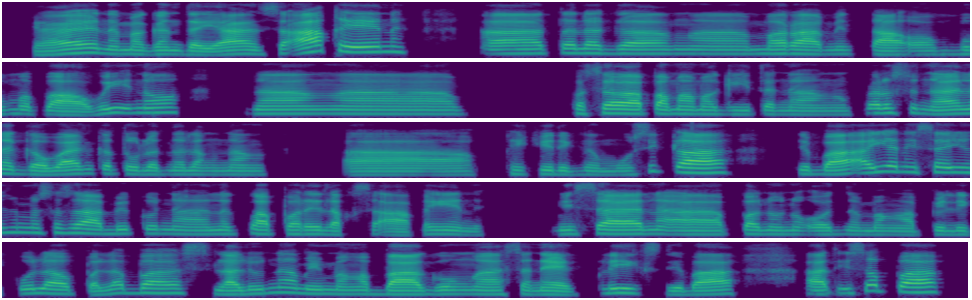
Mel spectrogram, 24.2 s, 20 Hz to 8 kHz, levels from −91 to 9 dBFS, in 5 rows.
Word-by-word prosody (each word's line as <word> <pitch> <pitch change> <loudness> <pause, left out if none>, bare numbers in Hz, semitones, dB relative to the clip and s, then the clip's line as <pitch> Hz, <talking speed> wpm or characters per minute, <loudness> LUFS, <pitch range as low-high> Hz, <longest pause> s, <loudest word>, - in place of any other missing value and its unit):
Yan, 190 +8 +2
maganda 160 -2 -2
yan. 160 +5 +4
Sa 185 - +7
akin, 250 -2 +3 0.4
ah, 180 +1 +4
talagang, 180 -3 0
ah, 170 -1 -4
maraming 170 -2 +1
tao 150 -1 0
ang - - -21
bumabawi 165 +3 -2
'no 220 +2 -4 0.3
ng, 175 0 0
ah, 170 -1 -2 0.6
pa - - -7
sa 180 0 +6
pamamagitan 165 -3 -3
ng 145 -1 -5 0.2
personal 200 -5 0
na 185 - +1
gawain 160 +3 +1
katulad 165 -4 -6
nalang 150 -1 -7
ng, 145 0 -8 0.5
ah, 140 0 -3 0.2
pakikinig 160 -2 -6
ng 140 - -10
musika. 215 - +5 0.3
'Di 165 - -6
ba, 160 0 +5
ayan 245 +4 +1
isa 240 0 -5
yung 225 0 -6
masasabi 195 -5 -1
ko 180 0 -9
na 160 -2 -6
nagpaparelax 165 -2 -2
sa 130 -1 0
akin. 160 -3 -5 0.4
Minsan, 170 +1 +3
ah, 150 -1 +1
panonood 155 -2 -5
ng 150 -2 -11
mga 145 -1 -8
pelikula 155 +5 -2
o - - -24
palabas 195 +6 -2
lalo 155 +3 +1
na 225 0 -3
may 175 -2 -4
mga 165 -1 -5
bago 155 0 +5 0.2
nga 155 -1 +1
sa 165 - -7
Netflix 180 +8 0
'di 145 - -5
ba. 155 +3 +5 0.4
At 160 0 +2
isa 195 +10 -2
pa 240 -2 +6
165 Hz, 150 wpm, -23 LUFS, 155-185 Hz, 0.6 s, Sa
